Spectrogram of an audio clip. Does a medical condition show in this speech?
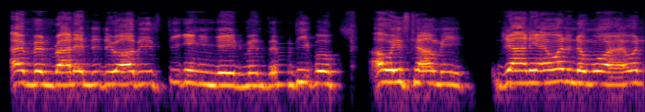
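Yes: cerebral palsy; diagnosed as firstborn child.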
